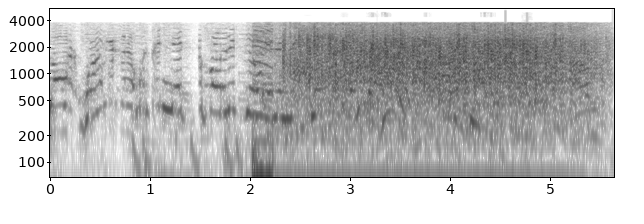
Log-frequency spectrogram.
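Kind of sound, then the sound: crowd, applause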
